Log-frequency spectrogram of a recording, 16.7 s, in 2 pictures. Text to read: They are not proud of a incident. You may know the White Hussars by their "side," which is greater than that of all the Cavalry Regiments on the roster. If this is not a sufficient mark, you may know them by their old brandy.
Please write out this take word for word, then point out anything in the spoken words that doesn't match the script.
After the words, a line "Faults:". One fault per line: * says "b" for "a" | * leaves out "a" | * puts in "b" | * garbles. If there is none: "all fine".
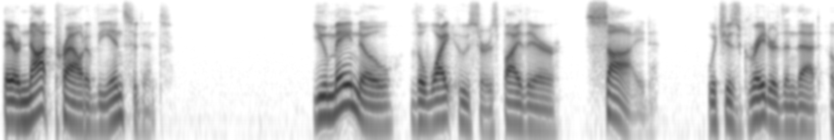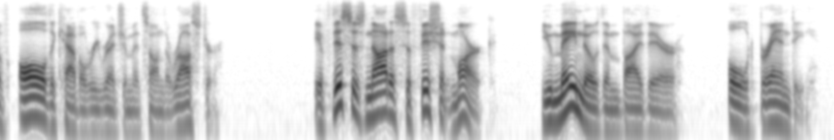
They are not proud of the incident. You may know the White Hussars by their "side," which is greater than that of all the Cavalry Regiments on the roster. If this is not a sufficient mark, you may know them by their old brandy.
Faults:
* says "the" for "a"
